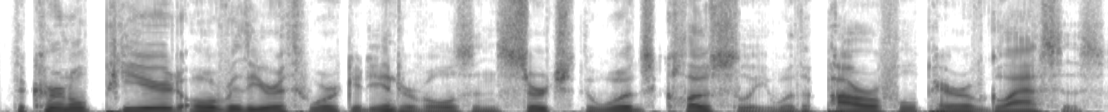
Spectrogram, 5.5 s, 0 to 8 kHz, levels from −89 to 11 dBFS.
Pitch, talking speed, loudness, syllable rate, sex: 110 Hz, 205 wpm, -18 LUFS, 6.0 syllables/s, male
